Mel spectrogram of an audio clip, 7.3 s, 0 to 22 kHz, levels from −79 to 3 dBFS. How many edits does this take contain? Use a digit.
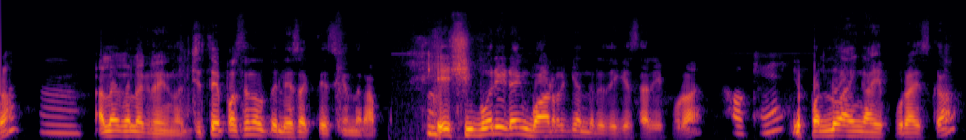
1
